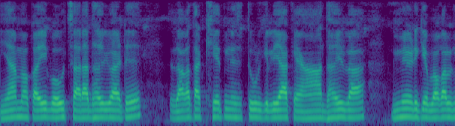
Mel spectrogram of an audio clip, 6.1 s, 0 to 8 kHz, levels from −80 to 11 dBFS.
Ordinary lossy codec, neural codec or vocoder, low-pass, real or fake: none; codec, 16 kHz, 2 kbps, FunCodec, trained on Chinese and English, 25 frames a second; none; fake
